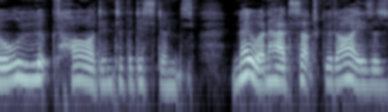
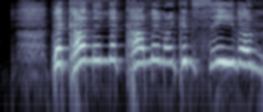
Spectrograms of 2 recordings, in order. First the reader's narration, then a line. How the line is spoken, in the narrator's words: suddenly yelled George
